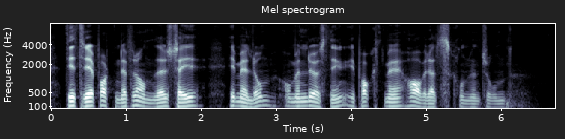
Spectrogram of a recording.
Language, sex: Norwegian, male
